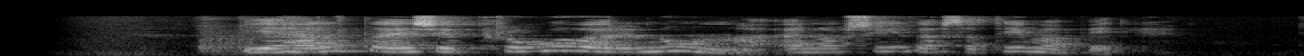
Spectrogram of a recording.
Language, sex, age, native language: Icelandic, female, 40-49, Icelandic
